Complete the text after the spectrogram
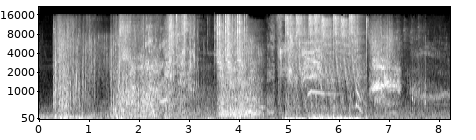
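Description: Gunshots crackle rapidly in a fight.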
